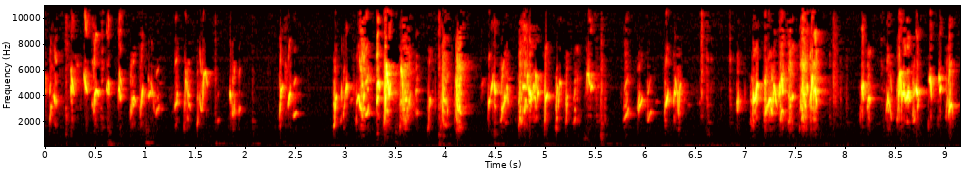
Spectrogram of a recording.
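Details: European goldfinch, a young bird with its first song, which declares territory and attracts females: lively, jangling twittered phrases with short gaps, fast chattering notes and bright trills throughout, with faint low hum beneath.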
